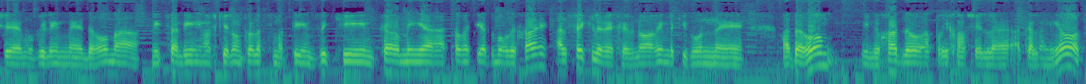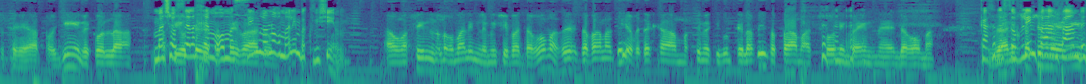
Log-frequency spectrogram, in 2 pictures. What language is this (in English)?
Hebrew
